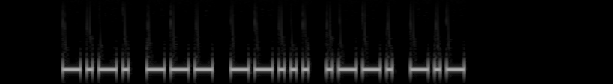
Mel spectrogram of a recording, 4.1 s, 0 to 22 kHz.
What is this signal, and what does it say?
Morse code, heard as a keyed tone, about 30 wpm, 700 Hz. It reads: CO7PK
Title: DXCC-100 Call Signs - 5 Characters - Repeated 2x - 30wpm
